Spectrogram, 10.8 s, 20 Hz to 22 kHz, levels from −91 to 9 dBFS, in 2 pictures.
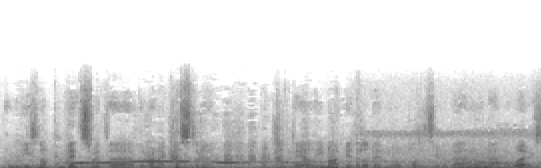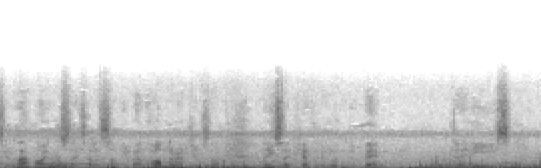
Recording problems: garbled, watery; slightly
wind noise on the microphone; heavy; 2 dB below the speech
animal sounds; noticeable; throughout; 10 dB below the speech

